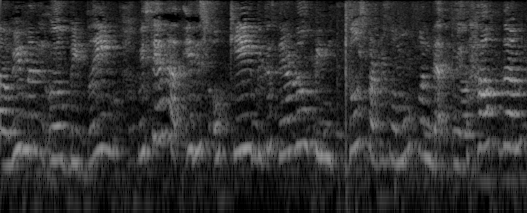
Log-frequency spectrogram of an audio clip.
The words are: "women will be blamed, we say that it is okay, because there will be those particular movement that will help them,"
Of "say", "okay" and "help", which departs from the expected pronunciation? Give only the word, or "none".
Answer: none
